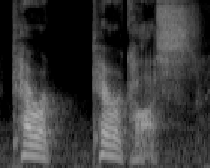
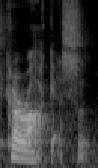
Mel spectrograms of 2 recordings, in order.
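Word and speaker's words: Karakas: our rare Caracus or as I heard some YouTuber pronounce it yesterday car caracos which I don't think is correct I think it's karacus great card I think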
